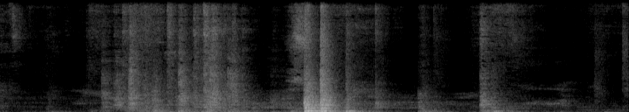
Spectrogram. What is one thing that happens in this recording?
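Wooden boards knock and scrape under someone climbing.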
